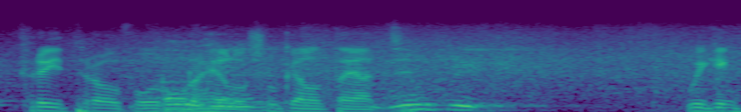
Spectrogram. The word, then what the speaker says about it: Urheilusukeltajat: And don't put it that high, like just the Urheilusukeltajat. Urheilusukeltajat. Yeah. In Finnish language, we don't really have these Up and down. pronunciations which go up and down. It's all plain.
